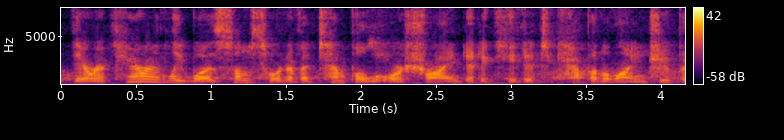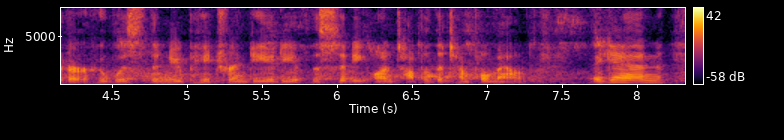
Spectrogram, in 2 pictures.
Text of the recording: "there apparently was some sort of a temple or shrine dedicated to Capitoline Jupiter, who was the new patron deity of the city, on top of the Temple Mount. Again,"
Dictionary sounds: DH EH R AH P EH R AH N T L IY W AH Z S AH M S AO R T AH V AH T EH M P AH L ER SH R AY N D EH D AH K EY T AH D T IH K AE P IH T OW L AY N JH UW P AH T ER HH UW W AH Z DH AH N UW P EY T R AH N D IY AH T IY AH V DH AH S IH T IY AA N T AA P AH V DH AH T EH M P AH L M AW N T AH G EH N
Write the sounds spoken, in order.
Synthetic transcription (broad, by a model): DH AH R AH P EH R AH N T L IY W AH Z S AH M S AO R T AH V AH T EH M P L ER SH R AY N D EH D AH K EY T AH D T IH K AE P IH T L AY N JH UW P AH T ER HH UW W AH Z DH AH N UW P EY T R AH N D IY AH T IY AH V DH AH S IH T IY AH N T AA P AH V DH AH T EH M P L M AW N T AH G EH N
